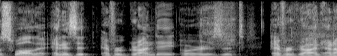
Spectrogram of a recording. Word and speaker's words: Evergrande: And is it Evergrande or is it Evergrande, and I'm going with Grande, like Ariana Grande and the Rio Grande.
